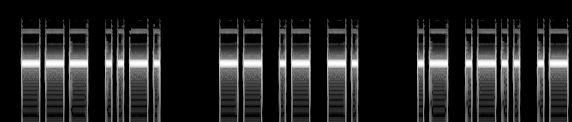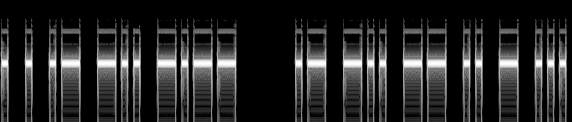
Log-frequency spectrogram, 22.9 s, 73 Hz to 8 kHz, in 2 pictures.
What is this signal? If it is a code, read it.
Morse code, heard as a keyed tone, about 10 wpm, 700 Hz. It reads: OF MAN ALREADY ADMITS
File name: Book One / 01-Chapter 1 - 10 WPM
